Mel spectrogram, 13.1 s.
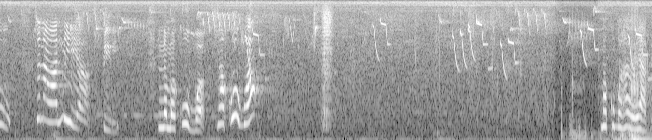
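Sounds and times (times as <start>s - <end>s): high-pitched insect drone: 0.0s - 10.8s
birds whistling: 0.0s - 13.0s
soft rustle: 0.0s - 13.0s.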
